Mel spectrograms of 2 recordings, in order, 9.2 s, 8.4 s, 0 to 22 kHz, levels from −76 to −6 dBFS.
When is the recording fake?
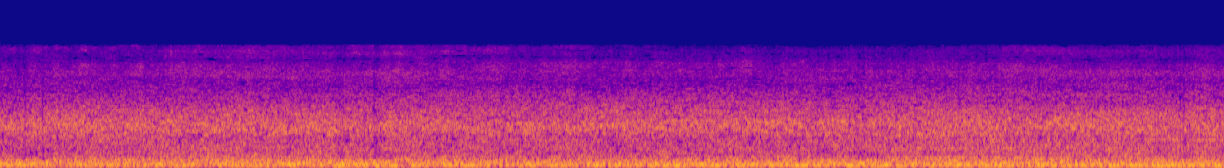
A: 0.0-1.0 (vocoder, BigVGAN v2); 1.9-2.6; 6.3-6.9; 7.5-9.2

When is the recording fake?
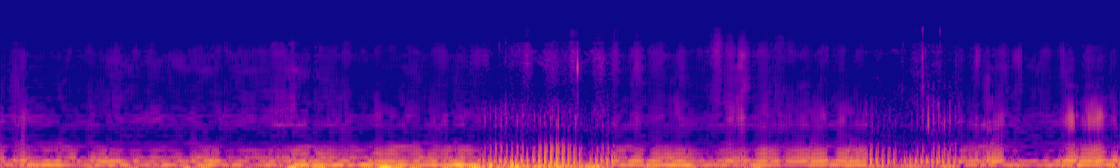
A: 0.0-3.6 (vocoder, BigVGAN v2); 4.6-6.5; 7.2-8.4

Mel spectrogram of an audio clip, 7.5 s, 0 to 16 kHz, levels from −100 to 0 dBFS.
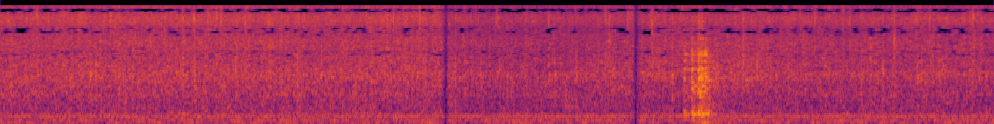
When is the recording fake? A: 0.0-3.1 (vocoder, BigVGAN v2); 4.4-7.5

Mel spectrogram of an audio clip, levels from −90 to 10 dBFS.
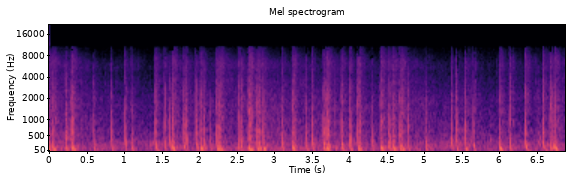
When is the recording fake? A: none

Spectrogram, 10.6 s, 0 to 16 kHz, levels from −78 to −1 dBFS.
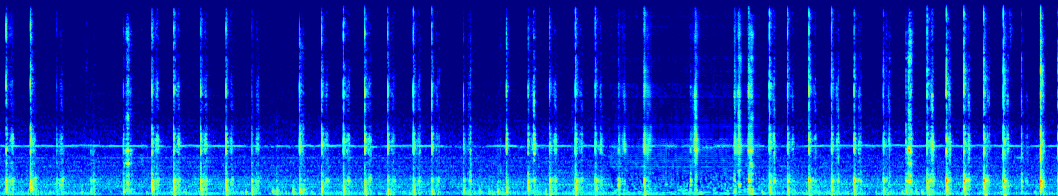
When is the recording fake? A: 6.1-7.6 (vocoder, BigVGAN v2)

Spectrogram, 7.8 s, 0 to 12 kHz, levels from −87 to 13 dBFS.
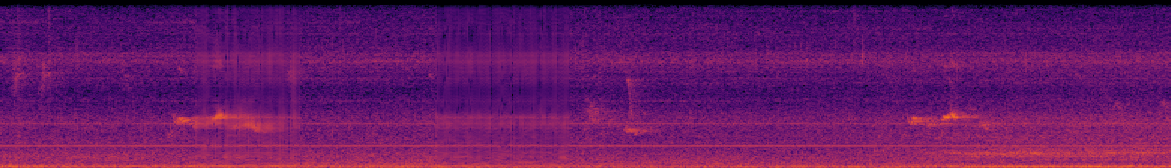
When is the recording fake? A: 1.3-2.0 (vocoder, BigVGAN v2); 2.9-3.8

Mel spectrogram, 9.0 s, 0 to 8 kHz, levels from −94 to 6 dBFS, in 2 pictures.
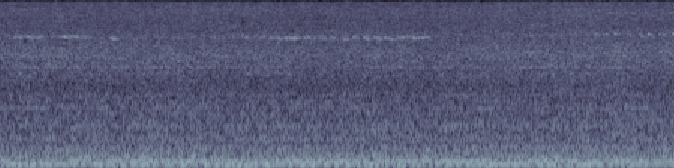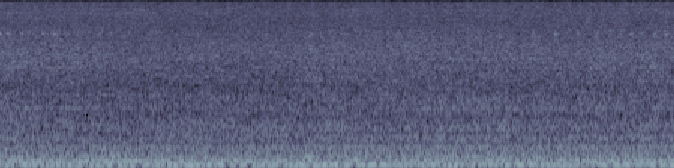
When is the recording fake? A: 0.4-2.8 (vocoder, BigVGAN v2); 5.4-6.2; 7.9-8.4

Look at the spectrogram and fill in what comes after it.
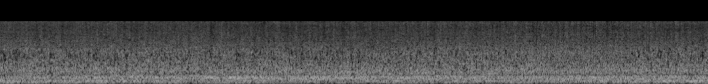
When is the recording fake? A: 0.0-5.3 (vocoder, BigVGAN v2); 6.3-7.1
